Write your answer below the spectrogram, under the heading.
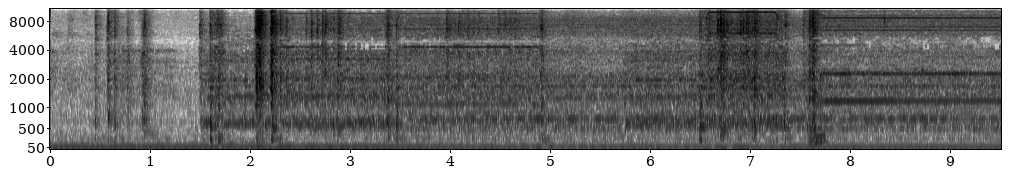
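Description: Soft mechanical clicks and short motor whirs come and go irregularly over a low hum; a printer working through its job normally.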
